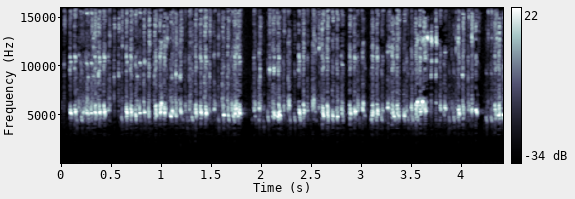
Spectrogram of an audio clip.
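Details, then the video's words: Live crickets give clear, shrill chirps in fast rhythmic pulses, one voice standing out above the chorus, with a brief dip near the middle and a low background hum. "Live Crickets 60min "Natural Sound""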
